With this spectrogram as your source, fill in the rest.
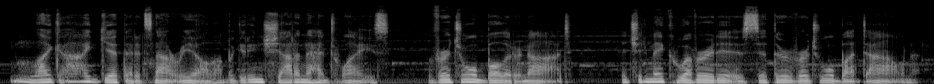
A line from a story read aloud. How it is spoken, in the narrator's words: he says with a chuckle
